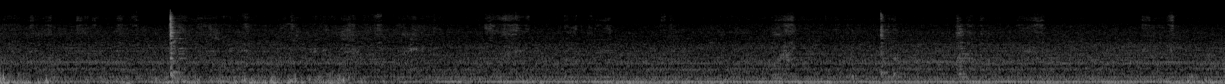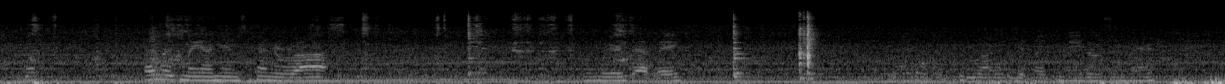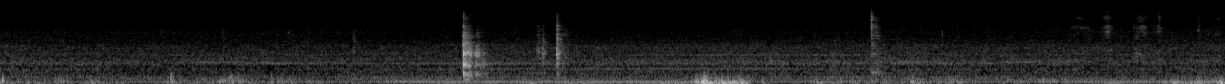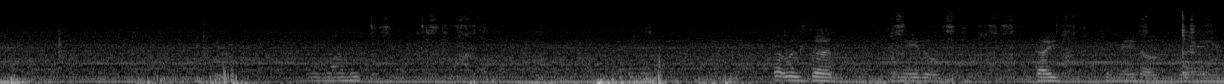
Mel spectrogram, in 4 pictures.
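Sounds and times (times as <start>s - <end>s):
utensil scraping frying pan: 0.0s - 23.5s, 35.0s - 36.9s, 40.3s - 42.3s, 45.6s - 48.9s
low hum: 0.0s - 48.9s.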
